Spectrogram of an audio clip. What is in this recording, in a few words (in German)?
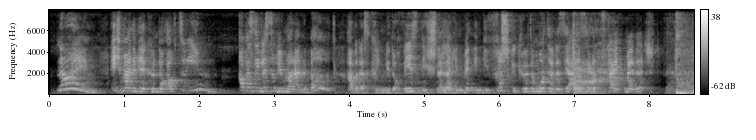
Synchro Die Dinos sind los Kino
